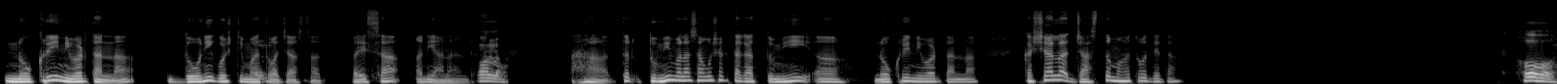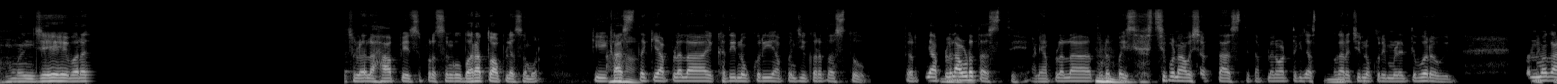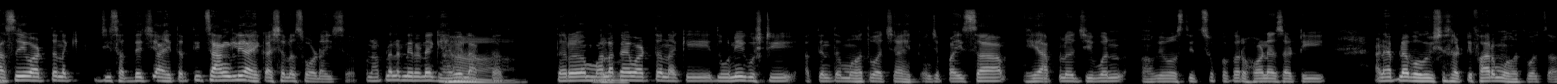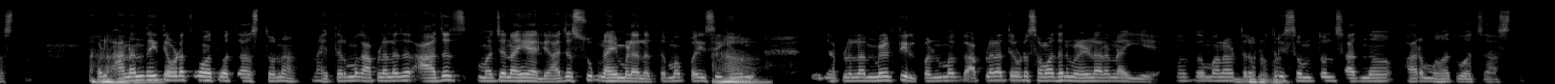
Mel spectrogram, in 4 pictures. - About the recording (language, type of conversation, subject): Marathi, podcast, नोकरी निवडताना पैसे अधिक महत्त्वाचे की आनंद?
- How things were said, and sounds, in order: tapping; laughing while speaking: "पैशाची"; other background noise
